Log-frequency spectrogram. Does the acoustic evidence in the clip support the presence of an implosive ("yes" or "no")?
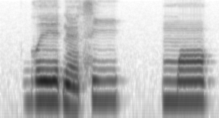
yes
